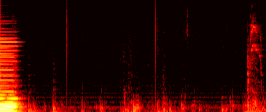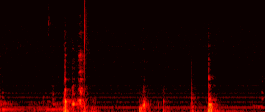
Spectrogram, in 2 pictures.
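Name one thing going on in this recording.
A guitar is faintly bumped and plucked.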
